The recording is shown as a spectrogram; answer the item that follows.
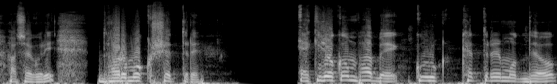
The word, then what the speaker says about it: কুরুক্ষেত্রে: করি ধর্মক্ষেত্রে একই রকমভাবে কুরুক্ষেত্রের মধ্যেও কি রয়েছে তাহলে এখানেও একই রকমভাবে কয় উচ্চারণ আমরা আগে করব। এরপর হচ্ছে মূর্ধনসকে নিয়ে আসবো। তাহলে উচ্চারণ কেমন হবে? কুরুক্ষেত্রে।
